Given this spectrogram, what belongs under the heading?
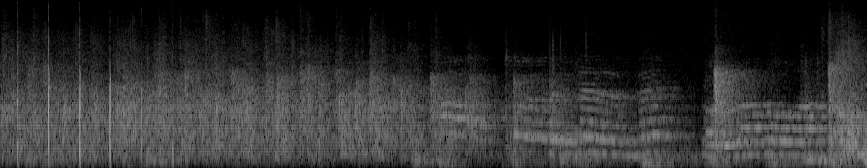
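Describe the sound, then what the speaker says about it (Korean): Audience clapping for a contestant at a youth speech competition fills the first few seconds, loud and dense, then thins out as a voice begins speaking over the fading applause. "정수민 참가자의 연설을 박수로 들어보겠습니다."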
